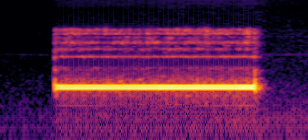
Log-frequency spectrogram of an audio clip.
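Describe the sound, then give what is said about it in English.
A steady, unbroken telephone dial tone hums for about two seconds and then cuts off abruptly. It is fairly loud, with no voices or keypad beeps. “If you're a chicken, don't punch in your phone number, man.”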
